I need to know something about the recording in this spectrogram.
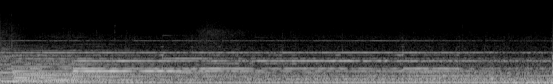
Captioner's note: vehicle rumbling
